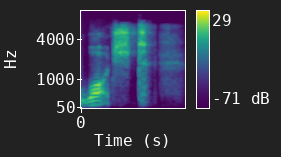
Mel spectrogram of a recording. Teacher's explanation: the actual ED is pronounced with a T. So you knock off the E and then you have a T sound at the end.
